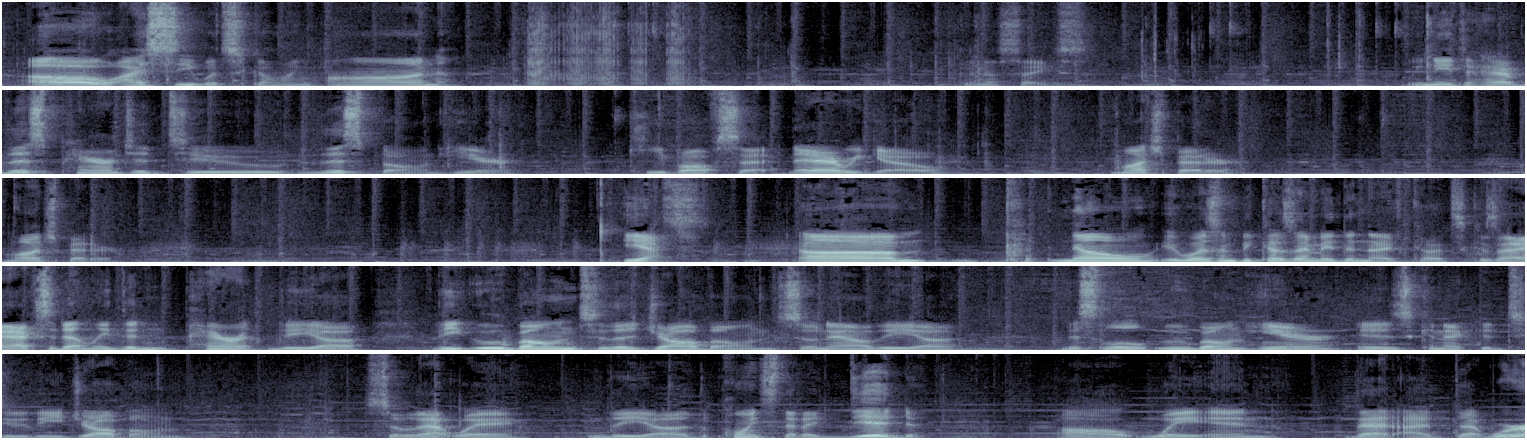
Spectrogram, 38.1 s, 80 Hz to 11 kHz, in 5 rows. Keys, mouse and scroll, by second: 0.3 ctrl+z, 2.6 ctrl+Tab, 3.2 right click, 3.8 ctrl+Tab, 4.9 ctrl+Tab, 5.6 Tab, 6.1 right click, 7.0 shift+right click, 9.8 ctrl+p, 12.5 Tab, 13.1 ctrl+Tab, 14.5 click.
